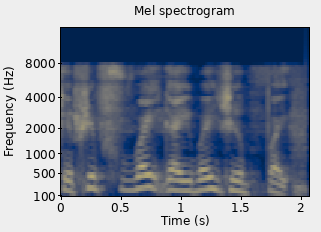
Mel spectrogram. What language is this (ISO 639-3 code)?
brx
